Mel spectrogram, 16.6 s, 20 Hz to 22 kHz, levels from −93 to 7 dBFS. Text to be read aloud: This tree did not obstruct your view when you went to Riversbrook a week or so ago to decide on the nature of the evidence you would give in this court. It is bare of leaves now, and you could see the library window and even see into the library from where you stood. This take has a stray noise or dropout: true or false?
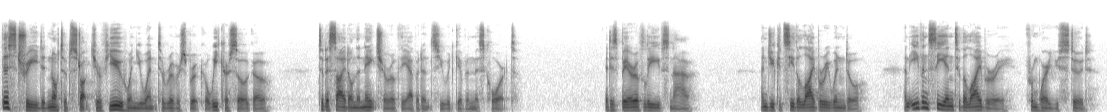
false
